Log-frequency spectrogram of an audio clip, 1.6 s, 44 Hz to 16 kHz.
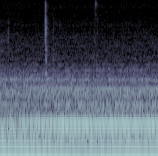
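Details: Peugeot 407 with EW7A petrol engine, during a no-start diagnosis involving a burnt connector and a damaged fuse box: smooth, low steady hum with an unchanging beat and no ticks or misses; idling cleanly.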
